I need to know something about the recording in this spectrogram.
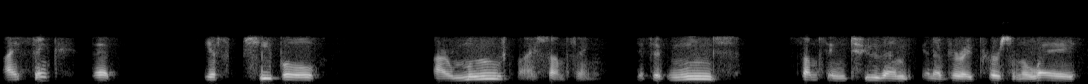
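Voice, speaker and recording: A man speaking as an interview guest over a thin telephone line, explaining reflectively in halting, thoughtful pieces. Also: on the low side, no room sound.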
